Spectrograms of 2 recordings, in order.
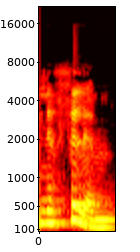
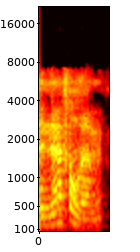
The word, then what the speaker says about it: Nephilim: And finally, Nephilim, Book 5, and the most recent story introduces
